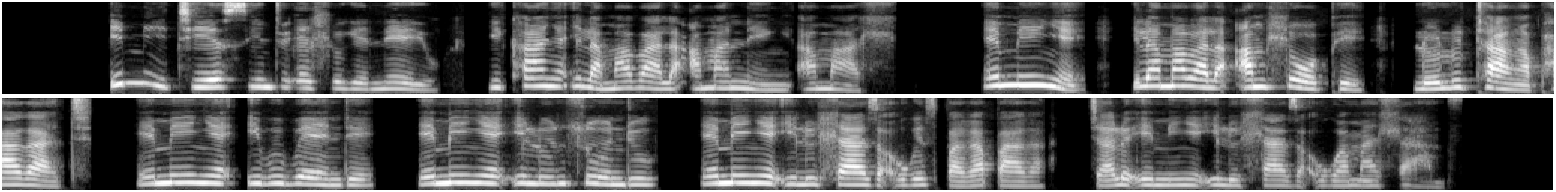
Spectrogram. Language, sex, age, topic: North Ndebele, male, 36-49, health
